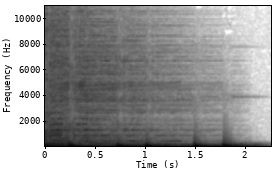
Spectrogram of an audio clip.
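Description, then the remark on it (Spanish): A heartbeat sound effect in a Banco BHD advertisement backing the Dominican team at the World Baseball Classic: deep, loud thumps in a lub-dub rhythm, about five beats in two seconds over a dense, sustained background wash that cuts off abruptly at the end. “un solo latido que se escucha en todo el mundo.”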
